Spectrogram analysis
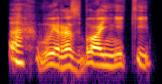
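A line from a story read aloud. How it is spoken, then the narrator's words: Groan. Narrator (Russian): застонал Слёткин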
